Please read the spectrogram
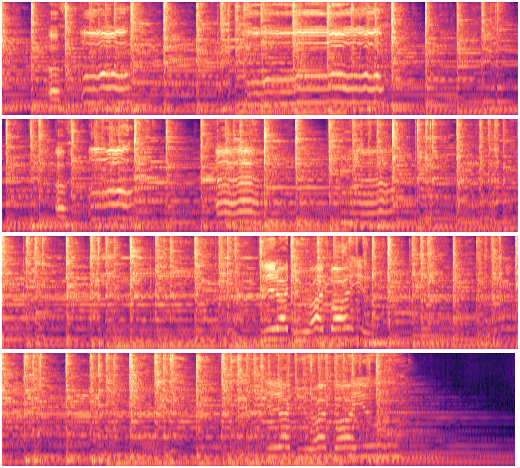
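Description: Acoustic guitar strummed steadily, with a woman's voice singing at times over it. Near the end the last chord rings and fades out as the song ends.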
